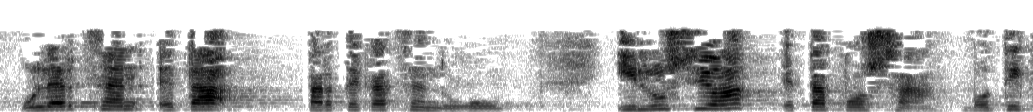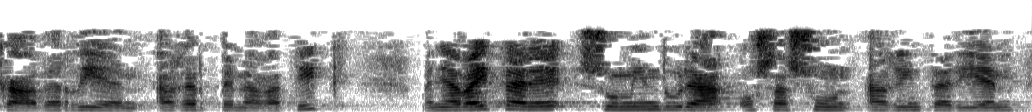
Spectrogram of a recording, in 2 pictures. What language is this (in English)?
Basque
